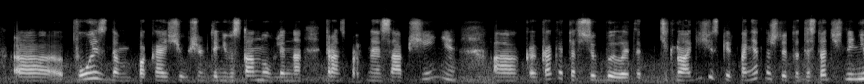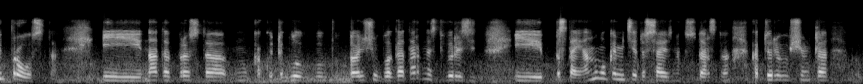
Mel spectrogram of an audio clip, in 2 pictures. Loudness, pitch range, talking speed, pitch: -19 LUFS, 180-220 Hz, 130 wpm, 190 Hz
